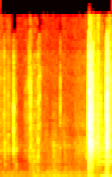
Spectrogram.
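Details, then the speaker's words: Newborn boy's first doctor's visit: soft handling, then two sharp plastic clicks as a cord clamp remover snaps open the umbilical cord clamp for removal. "so this just goes in this little hole right here like so and then I pinch it and it goes clip"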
